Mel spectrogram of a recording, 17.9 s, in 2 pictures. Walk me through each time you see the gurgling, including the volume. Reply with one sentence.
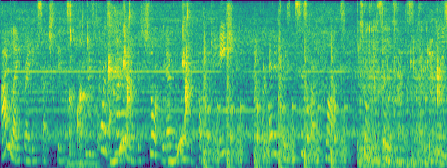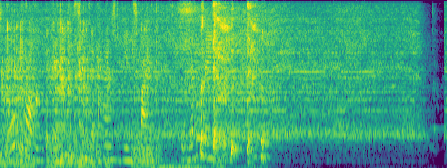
You can hear the gurgling from 1.2 to 12.1 s, at a steady volume.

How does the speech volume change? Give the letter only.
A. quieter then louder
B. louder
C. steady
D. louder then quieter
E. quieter
C.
